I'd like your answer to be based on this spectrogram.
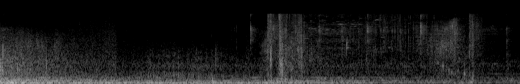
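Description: A Confringo fire spell explodes in the Hogwarts Legacy video game, giving a loud burst with a crackling, booming tail. Low rumbling game ambience runs underneath.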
